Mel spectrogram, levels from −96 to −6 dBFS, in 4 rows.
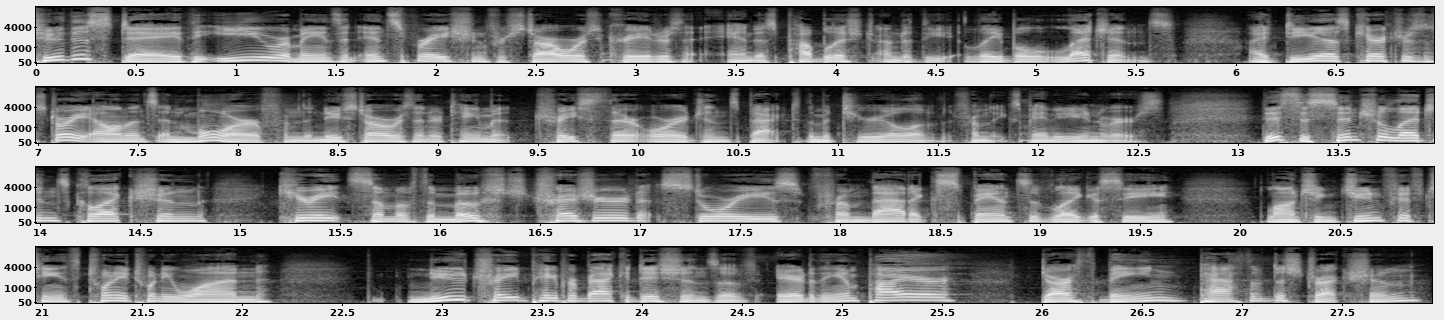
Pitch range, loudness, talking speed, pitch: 110-155 Hz, -18 LUFS, 165 wpm, 125 Hz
